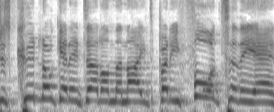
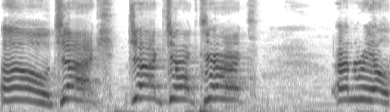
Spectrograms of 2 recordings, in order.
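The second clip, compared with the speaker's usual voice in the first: very slow, strained voice on the brink of giving out. Reacting to the end of a race, calling out to another speaker: voice on the brink. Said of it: "My voice is on the brink".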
